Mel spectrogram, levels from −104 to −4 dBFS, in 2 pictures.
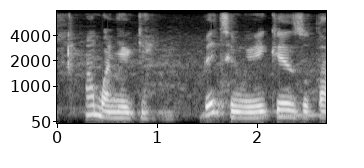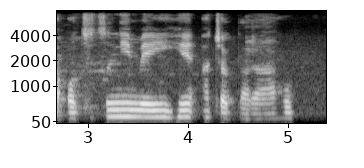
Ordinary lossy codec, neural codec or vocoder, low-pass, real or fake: none; none; 7.2 kHz; real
